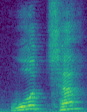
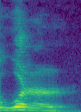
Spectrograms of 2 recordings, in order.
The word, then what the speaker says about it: water: baker baker, singer singer, wota, water. In US English, the T in the middle of a word becomes an R, so water.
